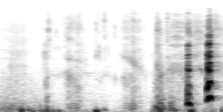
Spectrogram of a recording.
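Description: Wet chewing and crunching of a salted cream-filled cookie into the microphone, irregular bites building to a few louder crunches near the end, with no talking.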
